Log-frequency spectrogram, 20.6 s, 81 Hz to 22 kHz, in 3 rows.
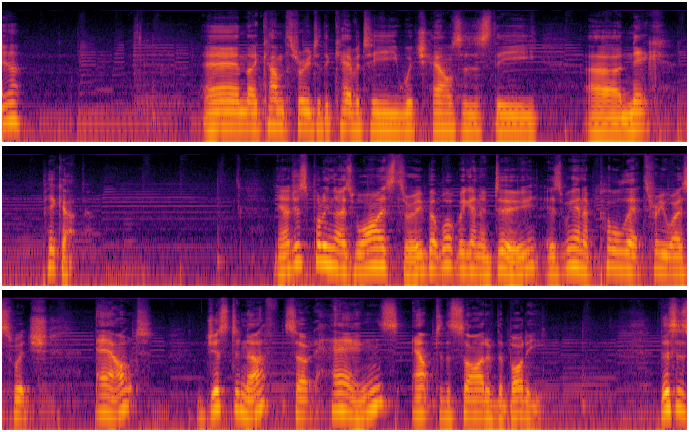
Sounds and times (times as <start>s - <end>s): Speech: 0.0s - 0.2s, 2.0s - 6.7s, 7.3s - 7.8s, 9.6s - 19.2s, 20.3s - 20.5s.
